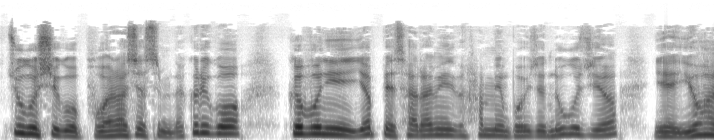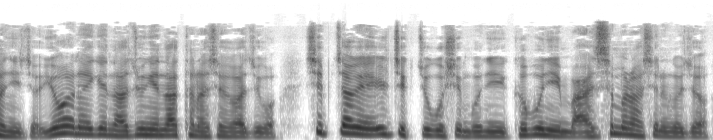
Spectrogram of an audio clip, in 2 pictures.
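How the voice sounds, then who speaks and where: A man's voice: fairly high pitch, fairly quick, hardly any pauses, a little mellow, dry recording, clean studio sound. A Korean man teaching scripture through Chinese characters, explaining step by step and breaking into fervent quoted prayers. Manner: explains step by step, rises to fervent cries when quoting scripture. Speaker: Bible teacher. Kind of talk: lecture on Chinese characters in the Bible.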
